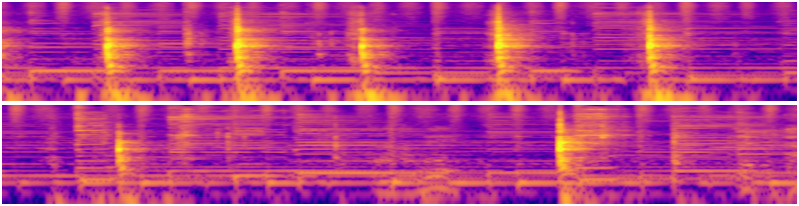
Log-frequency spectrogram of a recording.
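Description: A chef's knife chopping squash into sticks on a wooden cutting board: sharp single knocks at an uneven pace, about seven in quick succession, then a pause and one more near the end.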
